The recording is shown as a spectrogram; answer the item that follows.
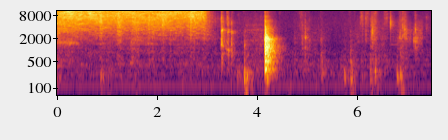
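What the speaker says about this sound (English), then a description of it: "First thing I'm doing is spray my crock pot so it's easier to clean." A steady aerosol hiss of cooking spray into a slow cooker lasts about three seconds, followed by soft clunks and handling noises close by.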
